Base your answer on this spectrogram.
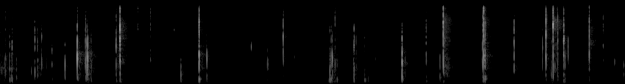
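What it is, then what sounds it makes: Crinkly plastic candy bag. A colorful printed plastic candy bag, full of sweets and puffy, is tapped, scratched and pressed by long matte nails. Sharp, bright crinkles and crackles come in quick, irregular bursts with silent gaps between them. Each sound dies away almost at once.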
